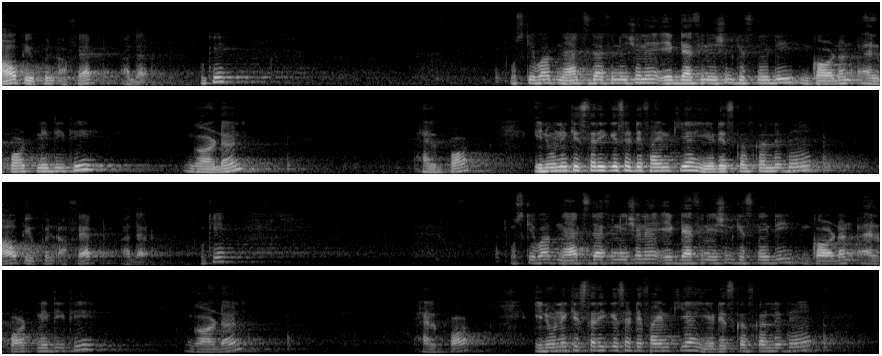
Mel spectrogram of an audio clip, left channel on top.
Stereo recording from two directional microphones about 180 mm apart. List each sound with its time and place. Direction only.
0.0 s a man's voice: 20° left (ahead or behind)
5.0 s a man's voice: 20° left (ahead or behind)
10.7 s a woman's voice: 25° left (ahead or behind)
14.0 s a woman's voice: 20° left (ahead or behind)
